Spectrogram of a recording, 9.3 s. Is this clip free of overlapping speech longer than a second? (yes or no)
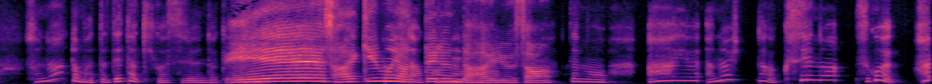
no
